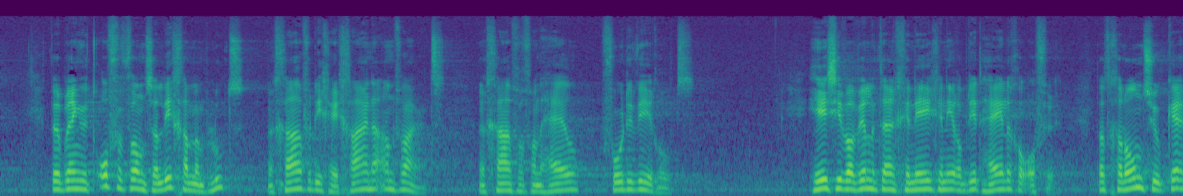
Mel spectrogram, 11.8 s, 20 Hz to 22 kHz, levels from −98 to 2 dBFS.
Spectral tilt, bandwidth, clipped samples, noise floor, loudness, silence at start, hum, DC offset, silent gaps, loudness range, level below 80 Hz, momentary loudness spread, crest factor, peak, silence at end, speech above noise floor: -5 dB/octave; 15.5 kHz; under 0.1%; -52 dBFS; -24 LUFS; 0.3 s; none; under 0.1%; none; 5 LU; -64 dBFS; 14 LU; 20 dB; -4 dBFS; 0 s; 28 dB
